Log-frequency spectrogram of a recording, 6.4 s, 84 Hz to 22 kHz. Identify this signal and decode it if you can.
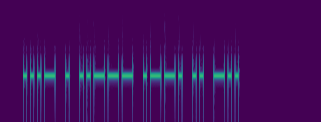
Morse code, heard as a keyed tone, about 17 wpm, 700 Hz. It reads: VE2PID
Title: Call Signs Repeated 3x - 17wpm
